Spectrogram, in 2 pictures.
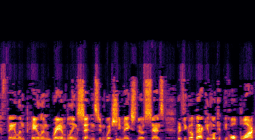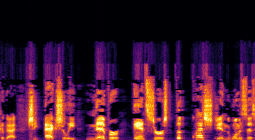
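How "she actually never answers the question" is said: high, loud, slow, word by word; exasperated emphasis. Real, not acted. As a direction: hammer out each word slowly and loudly. Emphatic point about a dodged question.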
